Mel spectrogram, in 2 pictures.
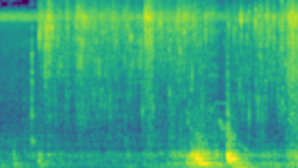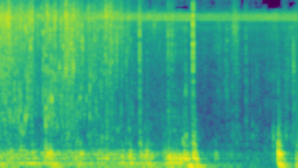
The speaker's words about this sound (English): The rain came down, the streams rose, and the winds blew and beat against the house.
